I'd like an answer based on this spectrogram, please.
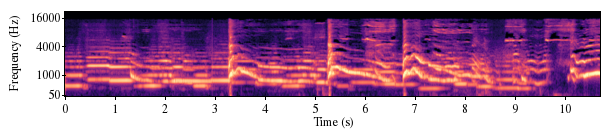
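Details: Dachshund puppies howl along to their mother playing the flute: long, wavering tones that swoop up sharply and slide slowly down, over steady flute notes.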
